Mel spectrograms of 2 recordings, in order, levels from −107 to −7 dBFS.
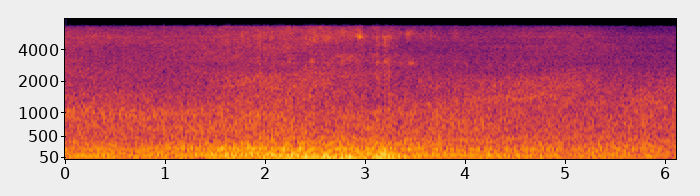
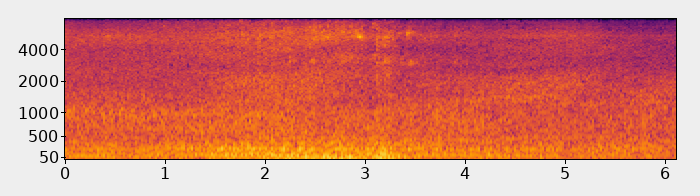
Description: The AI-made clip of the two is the first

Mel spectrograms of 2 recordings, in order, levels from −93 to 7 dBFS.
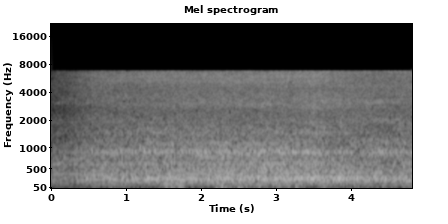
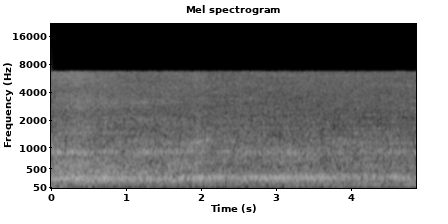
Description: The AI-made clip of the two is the first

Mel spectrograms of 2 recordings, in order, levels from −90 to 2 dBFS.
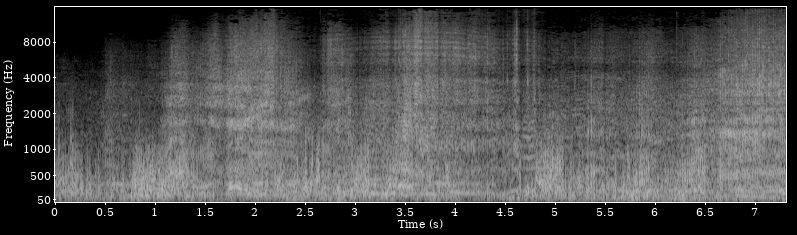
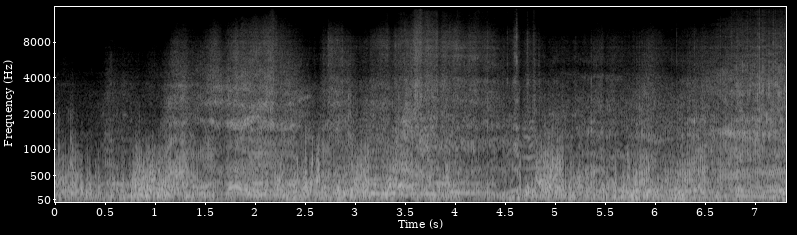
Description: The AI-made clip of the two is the second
